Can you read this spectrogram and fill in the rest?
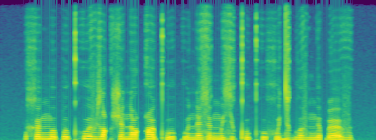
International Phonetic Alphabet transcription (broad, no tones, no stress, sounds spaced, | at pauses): x œ ŋ͡m o p o kʷʰ ɛ v lʲ ɘ q ʃ ə n œ q ɛ kʷʼ ɯ kʷ œ n ɛ z ə ŋ͡m ɯ zʲ œ kʷʼ ɛ kʷʰ ɯ xʷ ə dʲ ə ɡʷ ɛ v ŋ ɘ ɓ œ v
